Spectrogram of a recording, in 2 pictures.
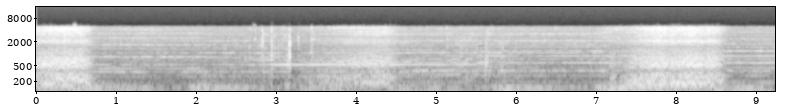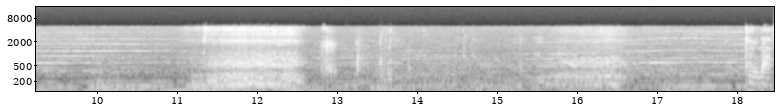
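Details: Tired person sleeping, recorded by a younger brother: loud rumbling snores about 4 times over 18 seconds, with steady low droning between; snoring.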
